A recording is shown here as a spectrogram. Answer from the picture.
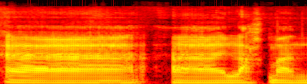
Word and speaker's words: lağmen: Is it langmen? I'm pretty sure that is lachman, like ramen. That's the origin, because ramen is from Central Asia, and then that's the original form, I think.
